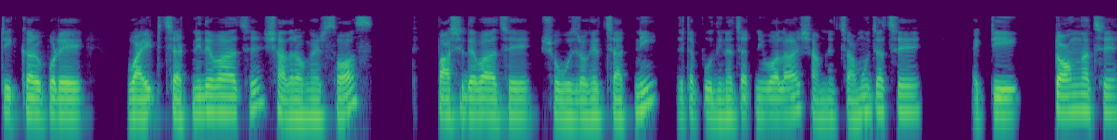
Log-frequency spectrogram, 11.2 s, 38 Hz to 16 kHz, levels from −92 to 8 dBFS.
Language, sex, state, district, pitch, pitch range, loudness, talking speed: Bengali, male, West Bengal, North 24 Parganas, 115 Hz, 110-125 Hz, -21 LUFS, 140 wpm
